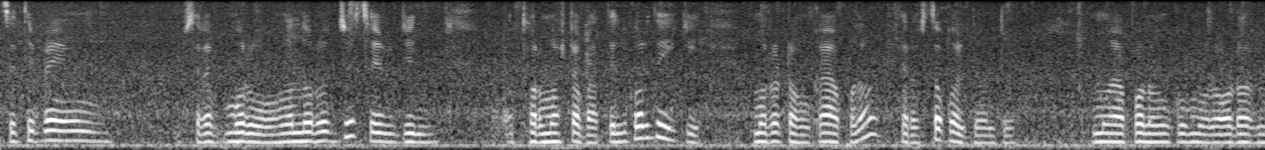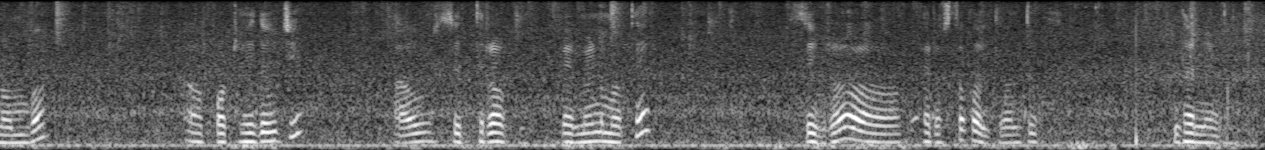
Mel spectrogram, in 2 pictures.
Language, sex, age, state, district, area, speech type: Odia, female, 30-45, Odisha, Sundergarh, urban, spontaneous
